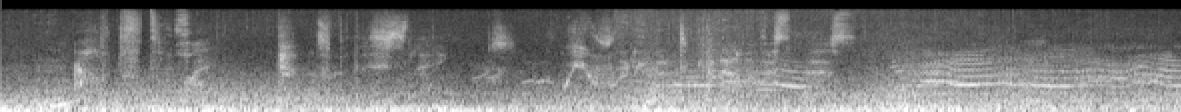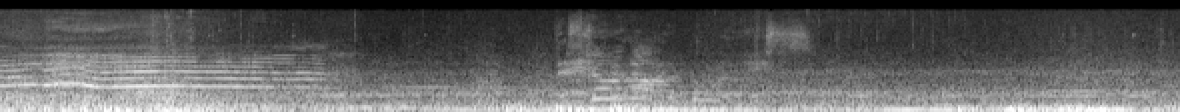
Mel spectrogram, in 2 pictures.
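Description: Flames crackle and roar steadily.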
